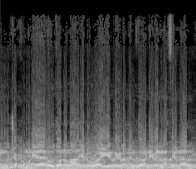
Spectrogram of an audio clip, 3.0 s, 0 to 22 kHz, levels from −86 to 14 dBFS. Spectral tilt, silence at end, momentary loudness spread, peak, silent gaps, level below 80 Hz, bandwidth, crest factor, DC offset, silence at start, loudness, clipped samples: -6 dB/octave; 0 s; 2 LU; 0 dBFS; none; -38 dBFS; over 20 kHz; 8 dB; 1%; 0 s; -7 LUFS; under 0.1%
